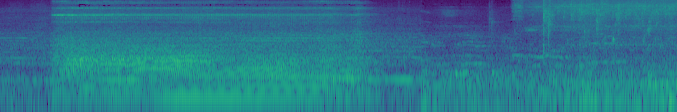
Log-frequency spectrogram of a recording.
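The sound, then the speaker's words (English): A shower runs with a loud, steady rush of water, joined for the first few seconds by a whining, humming pipe tone that fades out while the spray continues. “So what do you think of this, guys? This is the water.”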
